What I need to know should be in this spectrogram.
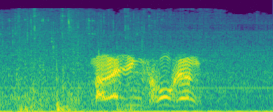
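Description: A gun rattles as it is reloaded.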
